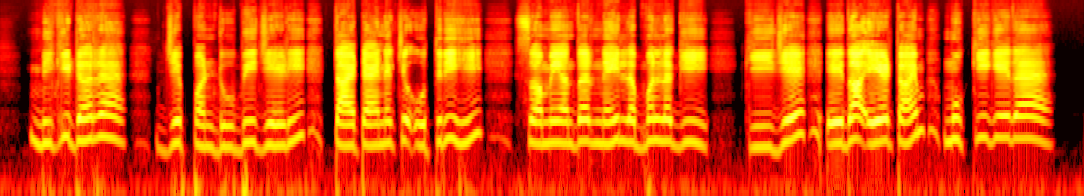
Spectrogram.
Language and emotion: Dogri, fearful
